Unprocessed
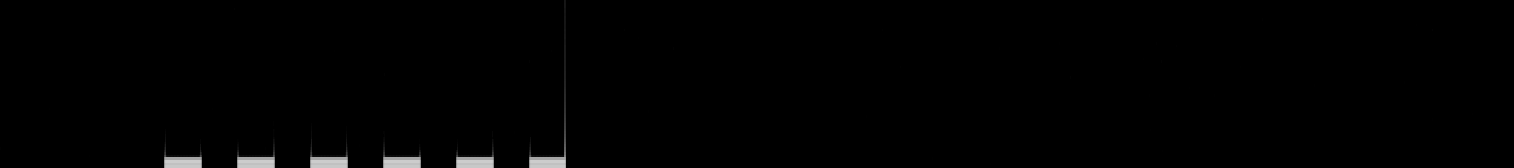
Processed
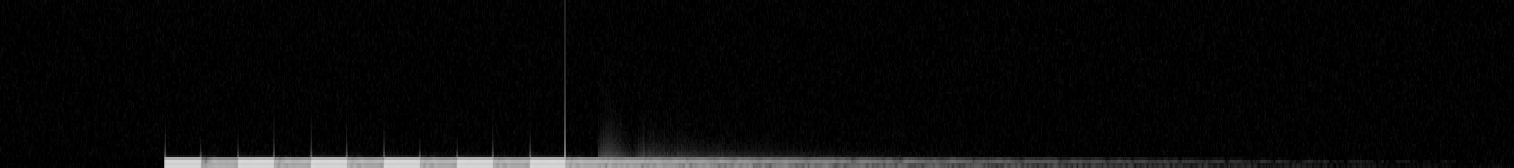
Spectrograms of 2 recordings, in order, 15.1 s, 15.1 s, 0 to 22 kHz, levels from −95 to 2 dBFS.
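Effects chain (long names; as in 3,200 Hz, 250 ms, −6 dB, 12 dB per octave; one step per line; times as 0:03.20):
notch filter 1,100 Hz, Q 10
feedback delay with all-pass diffusion 454 ms, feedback 68%, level −15.5 dB
level +5 dB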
